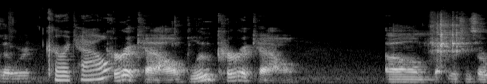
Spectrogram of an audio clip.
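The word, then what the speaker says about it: Curaçao: Curacao, blue curacao, which is a relevant color.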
